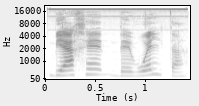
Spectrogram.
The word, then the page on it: viaje de vuelta: Spanish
